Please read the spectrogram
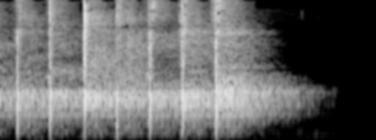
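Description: Seven crisp hand claps in a quick, steady, evenly spaced rhythm, each followed by a bright ringing tone that lingers and fades shortly after the final clap. No voices.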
